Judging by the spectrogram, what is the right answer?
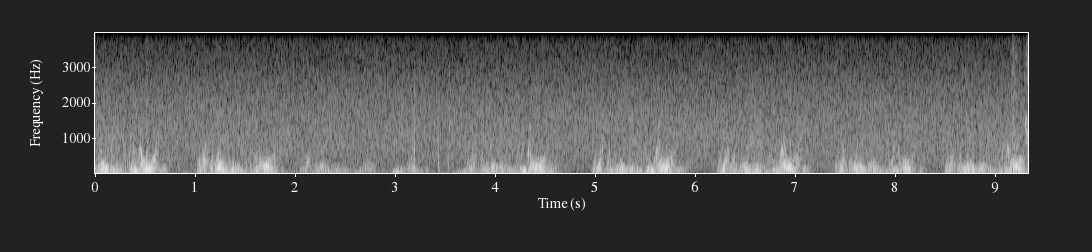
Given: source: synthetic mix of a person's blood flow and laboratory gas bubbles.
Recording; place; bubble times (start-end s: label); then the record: Doppler ultrasound of blood flow; precordium
9.13-9.34 s: bubbles
From the record:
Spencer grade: 1 (occasional bubble signal discernible with the cardiac motion signal, with majority of cardiac periods free of bubbles); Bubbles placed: anywhere in the cardiac cycle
